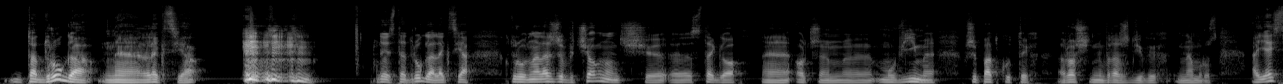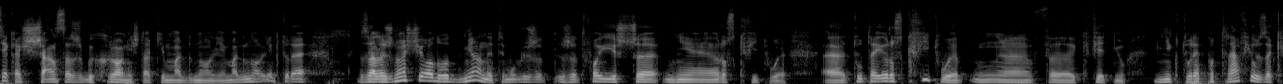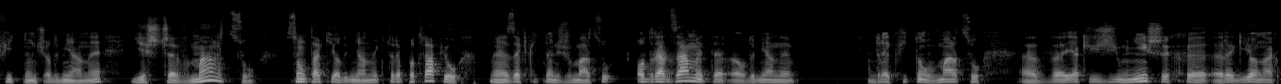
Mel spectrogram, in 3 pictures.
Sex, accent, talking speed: male, native, 115 wpm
